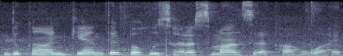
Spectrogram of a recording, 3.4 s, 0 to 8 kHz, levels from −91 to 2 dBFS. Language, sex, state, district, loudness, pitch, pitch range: Hindi, female, Punjab, Pathankot, -17 LUFS, 185 Hz, 180-205 Hz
